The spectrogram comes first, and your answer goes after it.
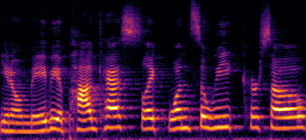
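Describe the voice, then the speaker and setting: At a fairly slow pace, the voice moves with lively intonation. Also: woman. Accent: Cleveland. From US Midwest, Cleveland, Ohio. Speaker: cake artist and channel host. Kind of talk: live stream Q&A chat. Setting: live stream. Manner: casual, with many fillers.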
